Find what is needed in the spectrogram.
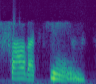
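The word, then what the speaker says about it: tzaddikim: Yeah, so the righteous, it's actually a Hebrew word from the Old Testament, and it's pronounced tzadikim.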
